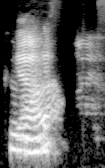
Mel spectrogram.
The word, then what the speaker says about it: Counoise: Counoise.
